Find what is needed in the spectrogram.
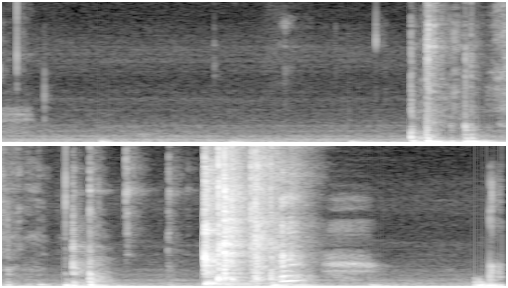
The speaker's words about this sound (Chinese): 笔掉了。不用，我来捡吧。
